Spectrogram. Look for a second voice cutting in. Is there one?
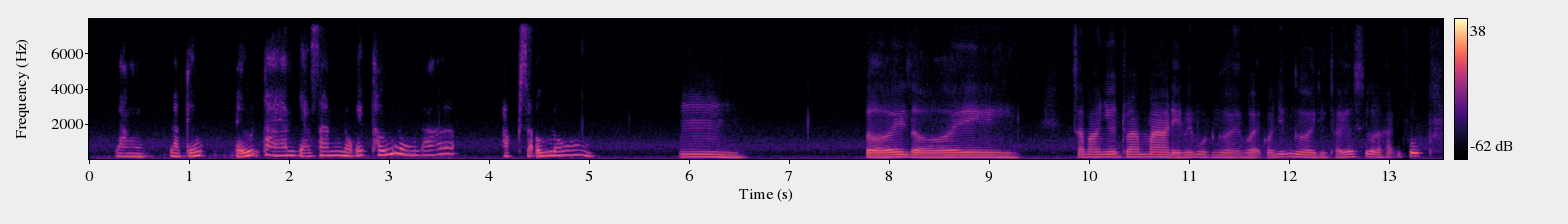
No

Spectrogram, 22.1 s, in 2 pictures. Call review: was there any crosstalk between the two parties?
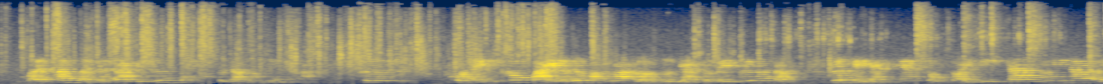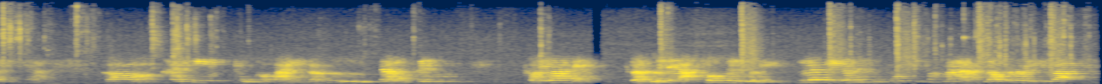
No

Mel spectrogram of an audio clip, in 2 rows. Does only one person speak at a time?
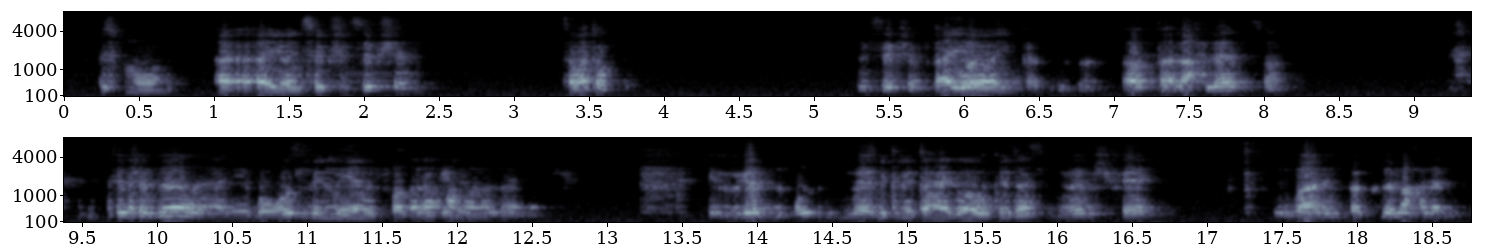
No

